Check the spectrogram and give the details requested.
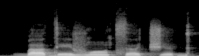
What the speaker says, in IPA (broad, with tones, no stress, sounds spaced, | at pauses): ɡ͡b a˧˥˧ d e˩˥ v ɔ̃˧˥˧ t͡s ɐ˩˧ t͡ʃ ɘ˩˥ ɡ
